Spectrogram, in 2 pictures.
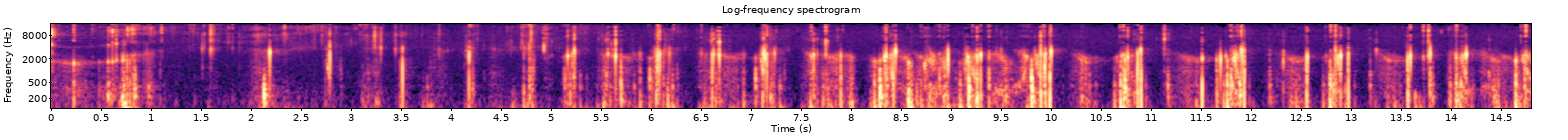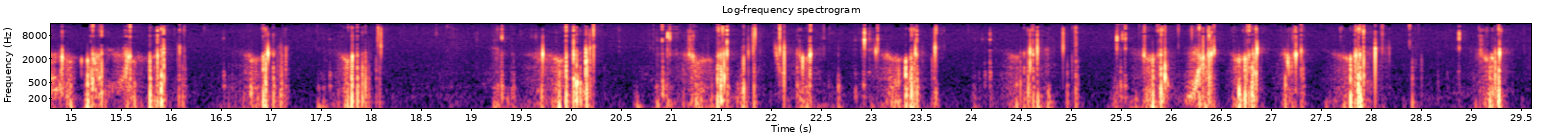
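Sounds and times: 
ear and scalp massage rubbing and scratching strokes: 0.0 - 18.2, 19.2 - 29.5.

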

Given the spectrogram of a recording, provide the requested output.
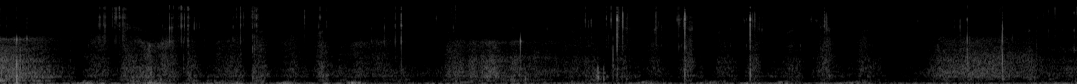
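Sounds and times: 
oil ear massage wet rubbing and squishing: 0.0 - 10.7
sharp clicks and crackles: 0.0 - 10.7.

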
